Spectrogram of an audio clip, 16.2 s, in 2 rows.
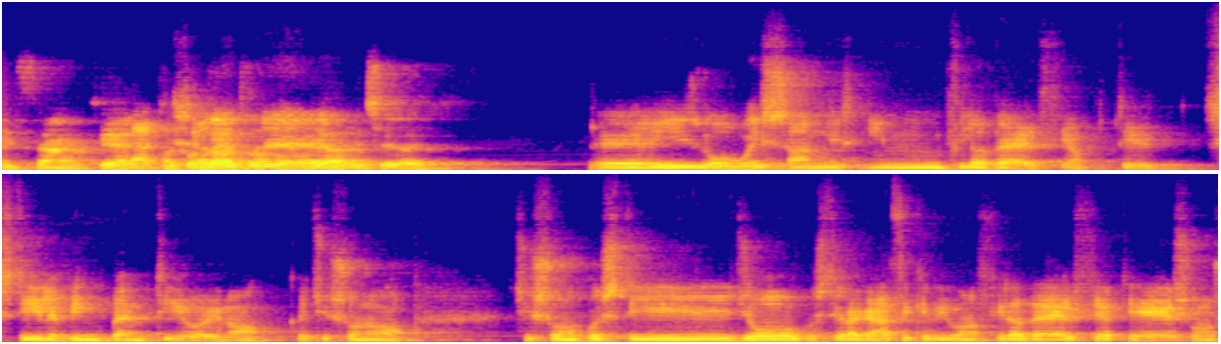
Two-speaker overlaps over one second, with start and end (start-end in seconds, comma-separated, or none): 0.8-2.4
